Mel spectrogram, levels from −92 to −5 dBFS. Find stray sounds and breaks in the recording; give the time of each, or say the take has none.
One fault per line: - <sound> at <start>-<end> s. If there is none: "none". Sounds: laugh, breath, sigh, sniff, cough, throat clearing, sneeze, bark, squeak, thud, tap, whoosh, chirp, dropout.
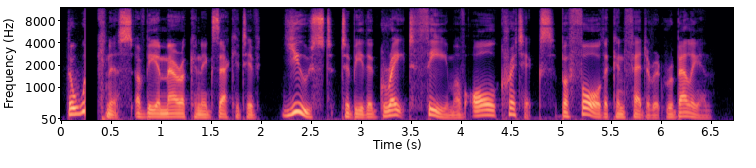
- dropout at 0.2-0.4 s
